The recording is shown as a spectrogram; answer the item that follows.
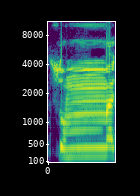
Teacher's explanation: ثم کے میم میں غنہ کریں گے اس لیے کہ میم کے اوپر تشدید ہے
